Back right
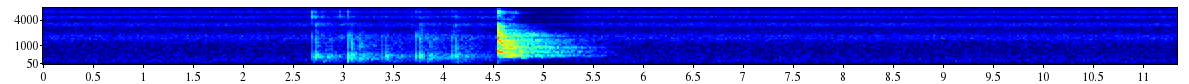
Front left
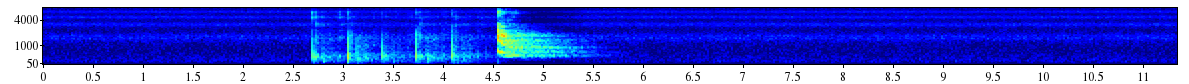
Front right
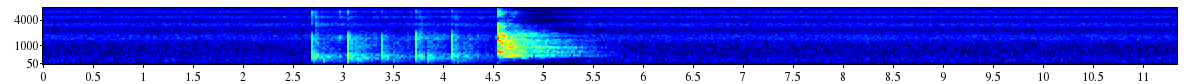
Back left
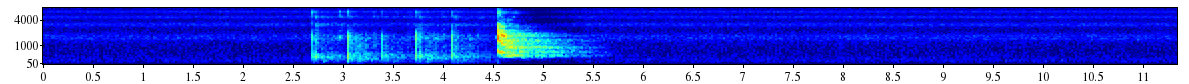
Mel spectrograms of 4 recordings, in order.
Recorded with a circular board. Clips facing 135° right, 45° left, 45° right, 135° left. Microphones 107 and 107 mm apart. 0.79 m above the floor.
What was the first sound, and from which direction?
Running footsteps, 25° left.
